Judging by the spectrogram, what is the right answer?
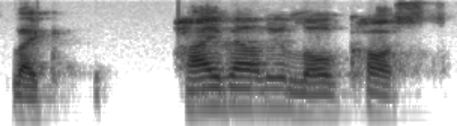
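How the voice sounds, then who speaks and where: A man's voice: mid-range voice, steady tone, takes it slowly. A man from Turkey answering interview questions about his work, thinking aloud with many fillers and restarts. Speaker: podcast guest, product manager. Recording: dull lo-fi sound.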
